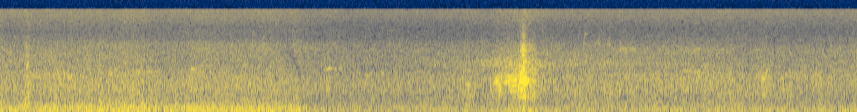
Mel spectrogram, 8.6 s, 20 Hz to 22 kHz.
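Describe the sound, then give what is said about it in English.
A single faint goose honk rings out midway through, briefly rising above a steady outdoor rush of wind and low background noise, heard on a walk on a chilly fall morning at about 60 degrees. “Oh, geese.”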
